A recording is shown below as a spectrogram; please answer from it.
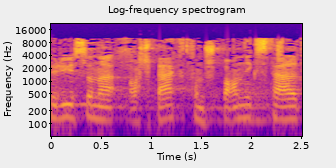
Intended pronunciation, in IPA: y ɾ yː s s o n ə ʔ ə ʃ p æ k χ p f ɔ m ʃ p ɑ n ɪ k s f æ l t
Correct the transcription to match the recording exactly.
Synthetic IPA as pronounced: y ɾ yː s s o n ə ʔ ɑ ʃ p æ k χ t f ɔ m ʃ p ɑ n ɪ k s f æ l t

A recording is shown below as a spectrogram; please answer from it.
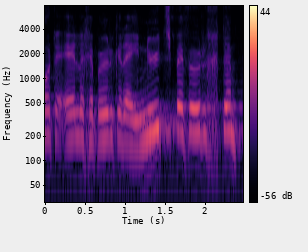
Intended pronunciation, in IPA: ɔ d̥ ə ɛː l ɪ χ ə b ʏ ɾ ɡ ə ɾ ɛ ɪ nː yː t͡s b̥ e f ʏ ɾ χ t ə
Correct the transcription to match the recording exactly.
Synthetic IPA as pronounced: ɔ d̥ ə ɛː l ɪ χ ə b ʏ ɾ ɡ ə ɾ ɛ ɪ n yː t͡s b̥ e f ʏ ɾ χ t ə

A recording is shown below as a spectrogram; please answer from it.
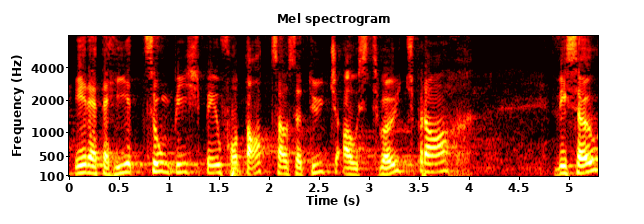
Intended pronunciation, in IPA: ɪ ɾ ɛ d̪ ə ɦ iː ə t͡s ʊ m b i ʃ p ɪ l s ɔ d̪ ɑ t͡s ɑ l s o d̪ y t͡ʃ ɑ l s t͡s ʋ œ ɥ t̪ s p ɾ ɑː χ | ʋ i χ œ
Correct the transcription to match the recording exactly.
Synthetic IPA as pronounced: ɪ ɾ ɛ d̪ ə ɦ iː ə t͡s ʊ m b i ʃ p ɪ l f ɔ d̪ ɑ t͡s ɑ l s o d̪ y t͡ʃ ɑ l s t͡s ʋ œ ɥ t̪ ʃ p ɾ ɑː χ | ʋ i s œ

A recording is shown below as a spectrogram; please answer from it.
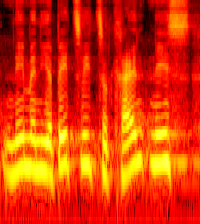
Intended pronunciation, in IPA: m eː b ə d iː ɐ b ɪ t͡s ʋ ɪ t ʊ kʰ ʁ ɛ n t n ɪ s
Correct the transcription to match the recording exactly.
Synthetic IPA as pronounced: n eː m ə n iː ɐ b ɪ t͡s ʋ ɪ t͡s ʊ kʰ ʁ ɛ n t n ɪ s

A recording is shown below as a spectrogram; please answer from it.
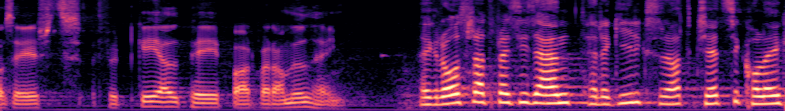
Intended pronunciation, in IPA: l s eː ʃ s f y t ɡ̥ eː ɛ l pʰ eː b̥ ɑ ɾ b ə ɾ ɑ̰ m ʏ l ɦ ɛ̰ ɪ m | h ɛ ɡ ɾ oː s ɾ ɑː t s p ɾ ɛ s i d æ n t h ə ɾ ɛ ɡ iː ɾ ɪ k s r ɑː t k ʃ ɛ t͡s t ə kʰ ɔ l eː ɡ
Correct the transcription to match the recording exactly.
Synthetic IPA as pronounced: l s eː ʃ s f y t ɡ̥ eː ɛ l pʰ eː b̥ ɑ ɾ b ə ɾ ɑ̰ m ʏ l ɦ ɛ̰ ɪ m | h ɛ ɡ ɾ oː s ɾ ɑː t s p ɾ ɛ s i d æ n t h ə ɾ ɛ ɡ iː ɾ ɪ k s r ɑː t k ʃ ɛ t͡s t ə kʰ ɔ l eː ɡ

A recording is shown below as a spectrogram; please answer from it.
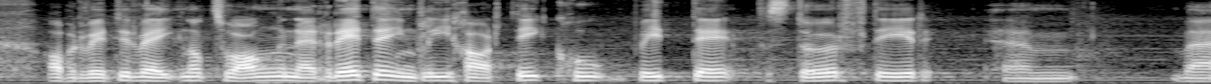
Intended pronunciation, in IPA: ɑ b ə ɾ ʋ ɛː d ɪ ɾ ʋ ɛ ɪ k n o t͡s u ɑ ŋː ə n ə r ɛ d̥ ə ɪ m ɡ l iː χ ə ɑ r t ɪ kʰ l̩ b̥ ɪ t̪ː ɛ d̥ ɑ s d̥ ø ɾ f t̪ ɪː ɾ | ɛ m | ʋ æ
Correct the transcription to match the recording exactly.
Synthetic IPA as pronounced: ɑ b ə ɾ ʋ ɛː d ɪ ɾ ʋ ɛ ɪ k n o t͡s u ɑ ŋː ə n ə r ɛ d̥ ə ɪ m ɡ l iː χ ə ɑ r t ɪ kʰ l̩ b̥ ɪ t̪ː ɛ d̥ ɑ s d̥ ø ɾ f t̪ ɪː ɾ | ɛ m | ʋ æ

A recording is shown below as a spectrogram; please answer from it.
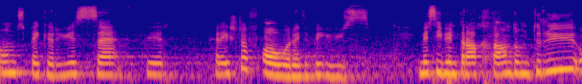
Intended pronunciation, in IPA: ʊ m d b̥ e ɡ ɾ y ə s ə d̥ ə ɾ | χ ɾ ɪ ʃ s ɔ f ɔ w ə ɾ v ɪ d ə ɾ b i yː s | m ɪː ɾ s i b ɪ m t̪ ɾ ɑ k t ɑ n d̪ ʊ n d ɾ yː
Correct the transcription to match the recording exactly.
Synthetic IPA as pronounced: ʊ n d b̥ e ɡ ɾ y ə s ə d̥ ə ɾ | χ ɾ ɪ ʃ t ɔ f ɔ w ə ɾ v ɪ d ə ɾ b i yː s | m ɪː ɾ s i b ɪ m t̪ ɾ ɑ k t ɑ n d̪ ʊ m d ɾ yː

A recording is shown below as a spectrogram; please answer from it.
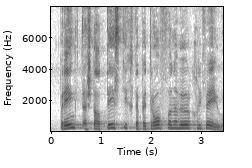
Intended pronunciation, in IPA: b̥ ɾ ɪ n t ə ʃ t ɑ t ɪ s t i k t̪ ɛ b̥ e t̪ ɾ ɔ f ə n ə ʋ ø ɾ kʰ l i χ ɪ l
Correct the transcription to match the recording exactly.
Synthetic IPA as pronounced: b̥ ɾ ɪ ŋ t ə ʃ t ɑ t ɪ s t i k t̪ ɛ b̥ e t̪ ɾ ɔ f ə n ə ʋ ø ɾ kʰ l i f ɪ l

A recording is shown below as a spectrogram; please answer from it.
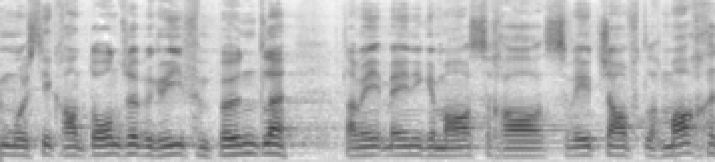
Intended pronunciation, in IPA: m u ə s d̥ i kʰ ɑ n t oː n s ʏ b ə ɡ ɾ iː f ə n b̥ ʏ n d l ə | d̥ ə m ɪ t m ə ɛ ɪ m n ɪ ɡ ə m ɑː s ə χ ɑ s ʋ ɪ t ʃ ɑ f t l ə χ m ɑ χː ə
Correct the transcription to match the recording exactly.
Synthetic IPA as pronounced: m u ə s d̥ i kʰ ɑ n t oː n s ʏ b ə ɡ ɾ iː f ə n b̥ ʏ n d l ə | d̥ ɑ m ɪ t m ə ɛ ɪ n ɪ ɡ ə m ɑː s ə χ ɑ s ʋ ɪ t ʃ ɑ f t l ə χ m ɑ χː ə

